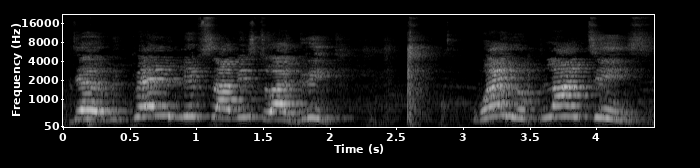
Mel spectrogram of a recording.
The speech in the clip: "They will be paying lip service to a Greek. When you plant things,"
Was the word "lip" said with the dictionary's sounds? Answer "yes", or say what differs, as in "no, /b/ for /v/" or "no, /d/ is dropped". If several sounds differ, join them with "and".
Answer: no, /f/ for /p/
